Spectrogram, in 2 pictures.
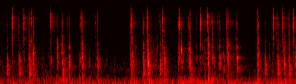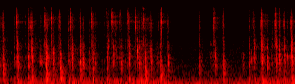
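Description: Fingertips tap quickly on the keys of a backlit black plastic mechanical keyboard in a steady, fast typing run. Each keystroke is a short, crisp click with bright high clatter and almost no ring, over a faint low hum.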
